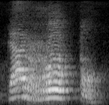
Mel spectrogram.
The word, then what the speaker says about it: garoto: Garoto. Qual foi a sílaba que eu falei com mais força? Exatamente. Foi o pedacinho ró.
